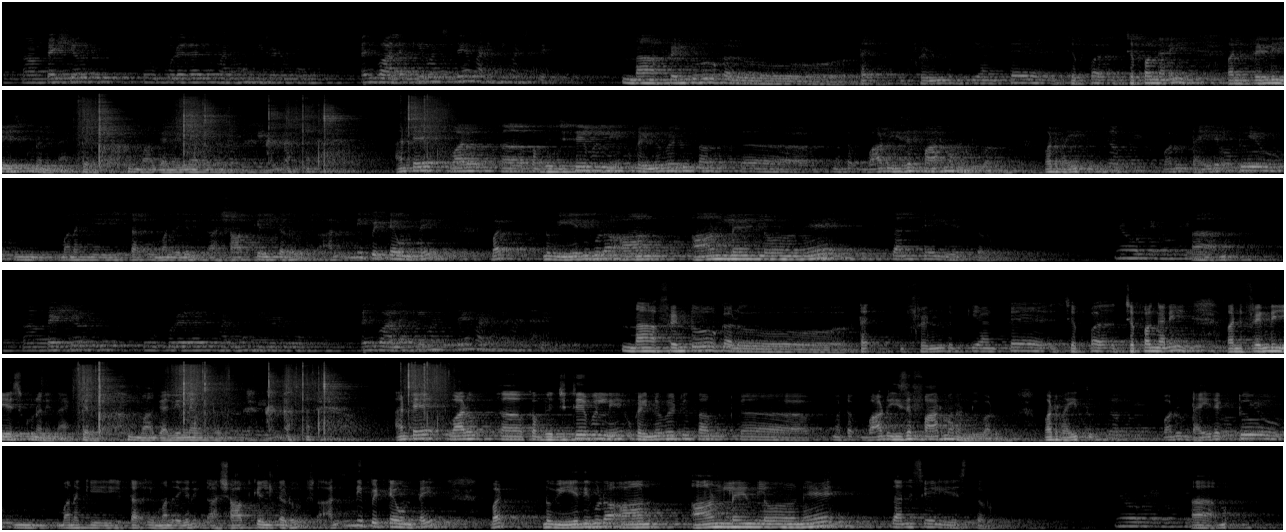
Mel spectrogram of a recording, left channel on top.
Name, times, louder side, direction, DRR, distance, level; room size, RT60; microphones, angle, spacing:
voice 1, 0.2-1.1 1.4-3.1 3.6-5.5 15.1-15.7 23.8-24.3 25.0-25.5 36.8-37.6, left 1 dB, 25° left, -2 dB, 1.9 m, -46 dB
voice 2, 6.2-8.7 9.0-16.4 16.7-23.8 24.4-30.7 31.0-32.2 32.5-34.0 34.5-35.6 37.5-37.9, right 3 dB, 80° right, 8 dB, 0.7 m, -37 dB
sound 1, 12.2-12.3 13.2-16.2 16.7-17.4, right 5 dB, 25° right, 0.8 m, -41 dB
14.5 x 6.6 x 5.6 m, 2.1 s
head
